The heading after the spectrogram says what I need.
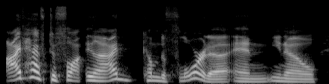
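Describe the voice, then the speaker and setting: In a clean, echo-free studio recording, a Bahamian man chats casually through a film review at a normal pace. His voice sits on the high side, and he tells stories animatedly, acting out the quotes.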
